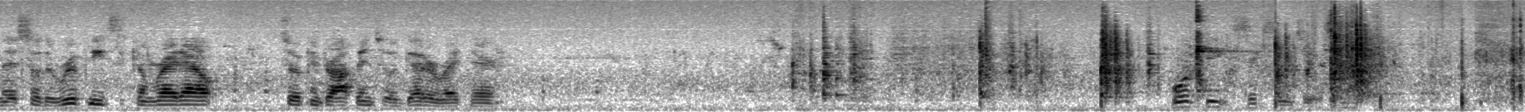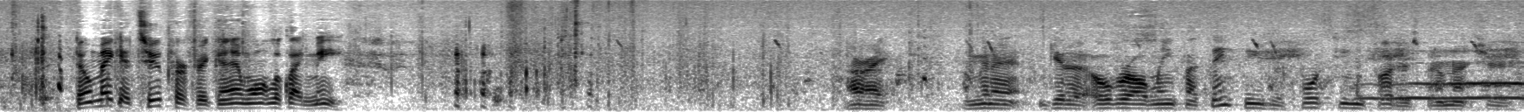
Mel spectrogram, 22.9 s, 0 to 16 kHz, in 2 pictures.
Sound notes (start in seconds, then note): 14.2 chuckles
